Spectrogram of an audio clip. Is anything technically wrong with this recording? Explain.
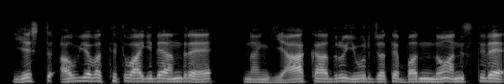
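No, nothing in this speech clip is technically wrong. The audio has the band-limited sound of AMR wideband (HD Voice) coding, with nothing above about 7.5 kHz and the clarity that fits its high rate, around 23 kbit/s.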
